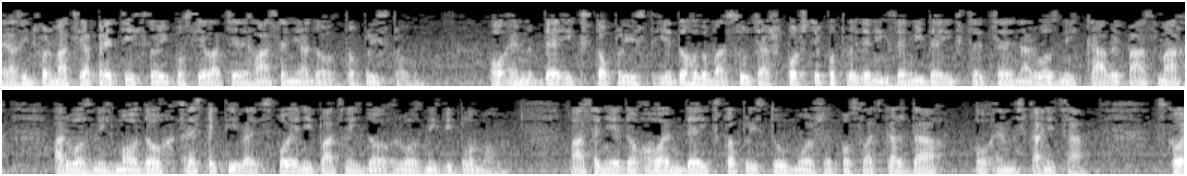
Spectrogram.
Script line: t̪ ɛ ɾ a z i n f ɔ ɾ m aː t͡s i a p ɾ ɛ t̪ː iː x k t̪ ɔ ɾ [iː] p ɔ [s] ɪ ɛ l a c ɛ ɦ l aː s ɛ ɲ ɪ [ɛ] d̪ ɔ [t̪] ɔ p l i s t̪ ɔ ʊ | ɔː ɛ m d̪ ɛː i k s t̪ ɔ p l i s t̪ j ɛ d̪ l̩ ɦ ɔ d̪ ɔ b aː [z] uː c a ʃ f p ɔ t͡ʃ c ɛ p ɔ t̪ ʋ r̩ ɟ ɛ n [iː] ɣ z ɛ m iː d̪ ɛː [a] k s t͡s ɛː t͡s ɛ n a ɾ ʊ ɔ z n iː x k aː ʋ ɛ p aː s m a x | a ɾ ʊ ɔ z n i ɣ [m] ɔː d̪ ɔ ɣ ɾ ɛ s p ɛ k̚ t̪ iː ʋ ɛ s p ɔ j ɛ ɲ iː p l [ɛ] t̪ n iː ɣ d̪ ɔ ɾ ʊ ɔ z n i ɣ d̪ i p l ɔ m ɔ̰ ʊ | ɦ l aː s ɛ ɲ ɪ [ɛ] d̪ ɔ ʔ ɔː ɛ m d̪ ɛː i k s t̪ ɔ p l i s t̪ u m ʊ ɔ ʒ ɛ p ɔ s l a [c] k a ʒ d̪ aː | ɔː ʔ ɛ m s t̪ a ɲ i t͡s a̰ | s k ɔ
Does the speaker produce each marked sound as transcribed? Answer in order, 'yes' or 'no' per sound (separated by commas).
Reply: yes, yes, no, yes, no, yes, no, yes, no, yes, yes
